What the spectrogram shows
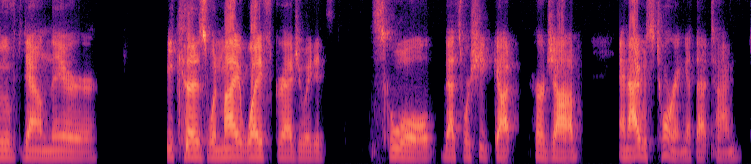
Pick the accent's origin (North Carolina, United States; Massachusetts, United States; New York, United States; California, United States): New York, United States; Rochester; also born or lived in Jersey City; I love being from here.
